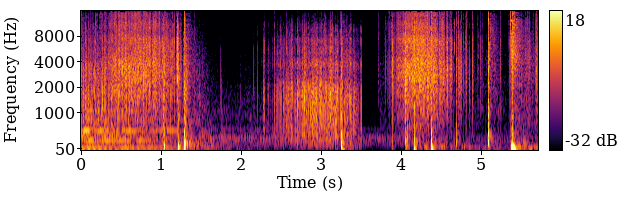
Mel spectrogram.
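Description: Fireworks going off: irregular sharp bangs, two close together about a second in and a cluster of them in the second half, with crackling and hiss between.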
